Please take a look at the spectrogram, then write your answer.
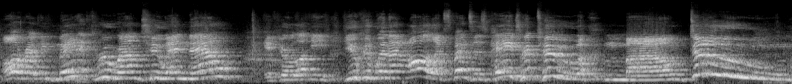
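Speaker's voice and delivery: loud game show host; booming prize announcer. Acted. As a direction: sell the grand prize big.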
